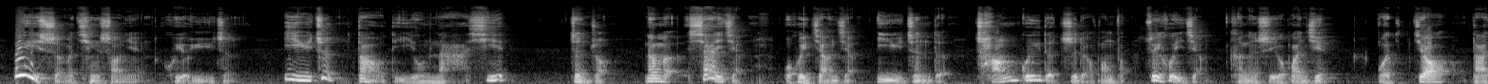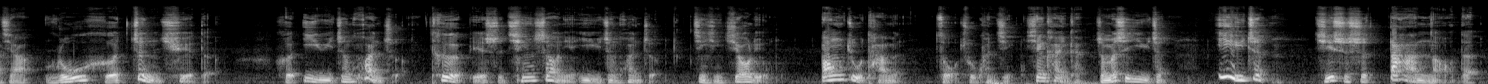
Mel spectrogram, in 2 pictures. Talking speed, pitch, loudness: 220 characters per minute, 120 Hz, -15 LUFS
